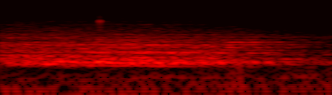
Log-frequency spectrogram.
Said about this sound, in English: I'm gonna wait till this train go by. Choo choo.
